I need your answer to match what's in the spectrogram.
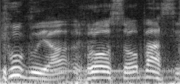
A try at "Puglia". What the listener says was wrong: Puglia. You don't pronounce the G. It's Puglia. Puglia.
